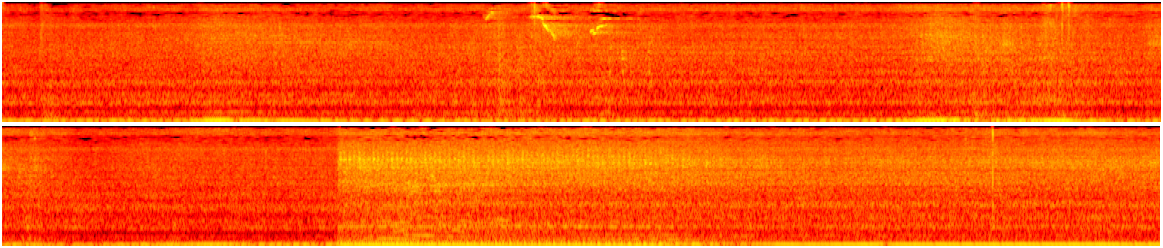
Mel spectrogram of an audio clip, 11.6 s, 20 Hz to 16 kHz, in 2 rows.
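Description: Off-road 4x4's engine running at low revs as the vehicle crawls over a steep, rough slope, the engine note getting louder about two-thirds of the way through.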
